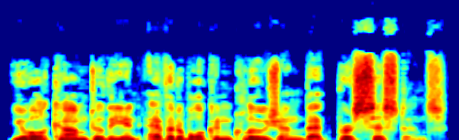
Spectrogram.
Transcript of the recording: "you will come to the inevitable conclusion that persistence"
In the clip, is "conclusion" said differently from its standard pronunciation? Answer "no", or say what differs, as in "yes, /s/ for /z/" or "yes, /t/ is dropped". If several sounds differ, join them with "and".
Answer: no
